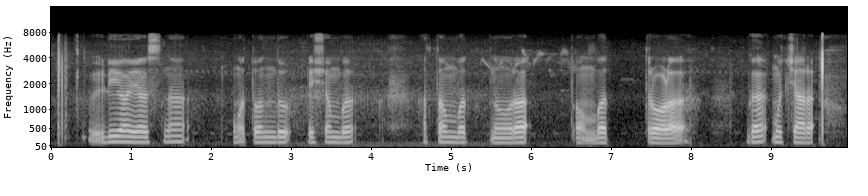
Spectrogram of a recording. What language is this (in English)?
Kannada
